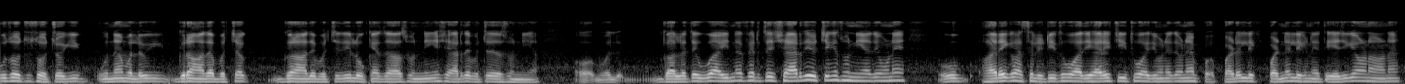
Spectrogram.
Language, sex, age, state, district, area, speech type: Dogri, male, 18-30, Jammu and Kashmir, Kathua, rural, spontaneous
